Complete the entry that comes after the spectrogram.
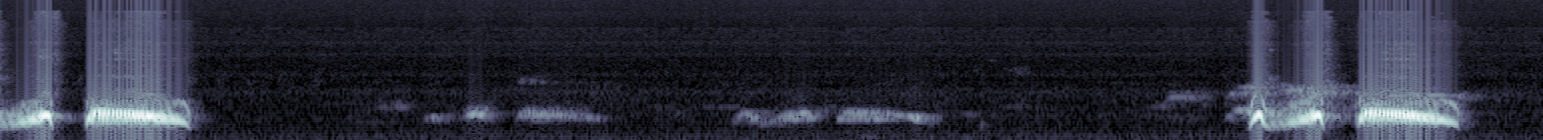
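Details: Spotted dove decoy bird calling: a two-part cooing phrase, a short note then a long, low, slightly falling coo. Soft murmured notes follow, then the phrase repeats about six seconds later.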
